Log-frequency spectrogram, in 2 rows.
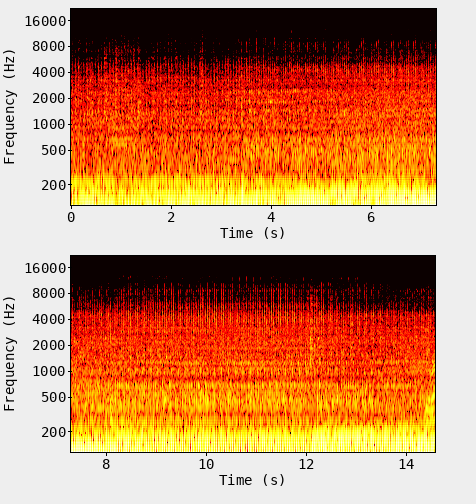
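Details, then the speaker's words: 1969 Minneapolis Moline U302 tractor after engine rebuild, started after points work: fires and settles into steady, even low idle with smooth rhythmic chug; sounds healthy. "Although neighbor Carl did a lot of help too, but finally got her to fire up. So this is what she sounds like."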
